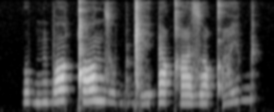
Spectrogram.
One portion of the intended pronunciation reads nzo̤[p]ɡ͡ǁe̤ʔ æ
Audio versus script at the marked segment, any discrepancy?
yes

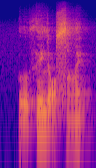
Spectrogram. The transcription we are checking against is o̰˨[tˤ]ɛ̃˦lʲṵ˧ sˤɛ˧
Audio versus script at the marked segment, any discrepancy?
yes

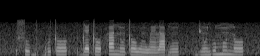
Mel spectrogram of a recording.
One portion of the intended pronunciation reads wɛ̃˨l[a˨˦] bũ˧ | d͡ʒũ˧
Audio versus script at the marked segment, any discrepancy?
yes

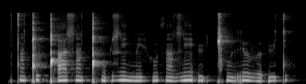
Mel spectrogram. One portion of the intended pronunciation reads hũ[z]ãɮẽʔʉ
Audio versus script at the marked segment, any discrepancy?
yes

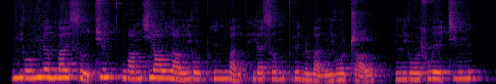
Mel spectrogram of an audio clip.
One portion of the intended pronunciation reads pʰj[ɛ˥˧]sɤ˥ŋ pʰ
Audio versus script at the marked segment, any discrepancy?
yes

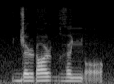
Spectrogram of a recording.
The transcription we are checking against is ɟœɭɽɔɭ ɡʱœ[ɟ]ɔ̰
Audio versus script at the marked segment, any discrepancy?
yes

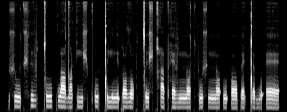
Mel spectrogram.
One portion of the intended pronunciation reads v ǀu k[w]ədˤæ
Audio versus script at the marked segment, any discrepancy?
no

